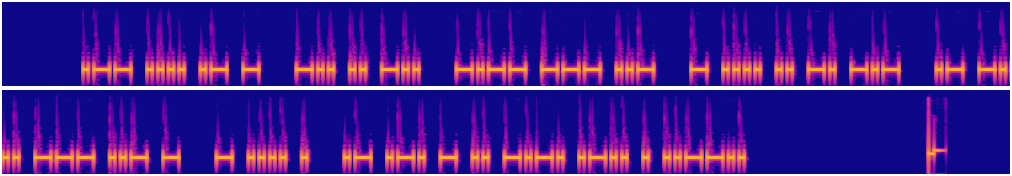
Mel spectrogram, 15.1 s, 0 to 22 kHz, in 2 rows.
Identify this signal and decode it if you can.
Morse code, heard as a keyed tone, about 30 wpm, 700 Hz. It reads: WHAT DID YOU THINK ABOUT THE ARTICLE?
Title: Sentences from Top 1000 Words - Review Part 5 - 30wpm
